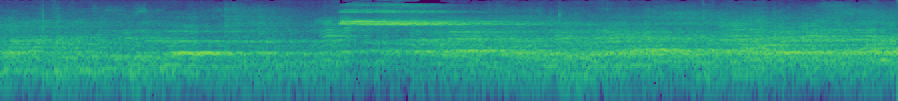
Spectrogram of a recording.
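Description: Voices echoing through a large wrestling hall, with a short, high whistle blast a little under two seconds in.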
